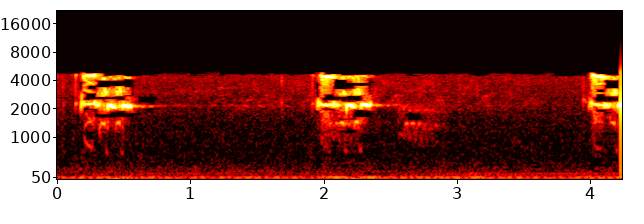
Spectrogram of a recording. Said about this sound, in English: And as familiar as the typical call might be, these birds are immensely creative vocalists with a large vocabulary of other calls, including piping notes.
